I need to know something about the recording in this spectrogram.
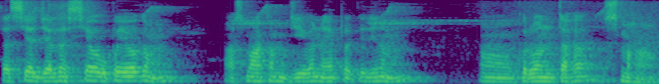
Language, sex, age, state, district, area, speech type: Sanskrit, male, 60+, Telangana, Nalgonda, urban, spontaneous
